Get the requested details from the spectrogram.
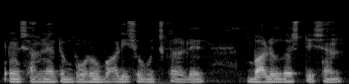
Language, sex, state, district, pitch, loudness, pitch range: Bengali, male, West Bengal, Jalpaiguri, 120 Hz, -29 LUFS, 120-125 Hz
